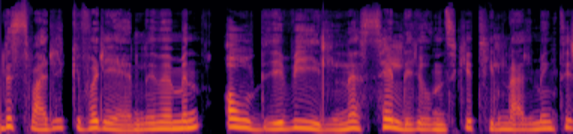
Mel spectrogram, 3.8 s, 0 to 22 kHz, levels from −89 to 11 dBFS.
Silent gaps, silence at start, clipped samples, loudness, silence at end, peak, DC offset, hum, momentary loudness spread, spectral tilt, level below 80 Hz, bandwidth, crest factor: none; 0 s; under 0.1%; -25 LUFS; 0 s; -8 dBFS; under 0.1%; none; 5 LU; -6 dB/octave; -70 dBFS; 19.5 kHz; 18 dB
